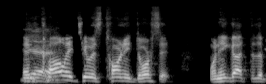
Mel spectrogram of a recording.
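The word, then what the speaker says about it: Dorsett: got to the pros he says pronounce it Dorset yes yeah his dad was dors everybody else in his family was Dorset but he wanted to be Dorset she's trying to Blacky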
